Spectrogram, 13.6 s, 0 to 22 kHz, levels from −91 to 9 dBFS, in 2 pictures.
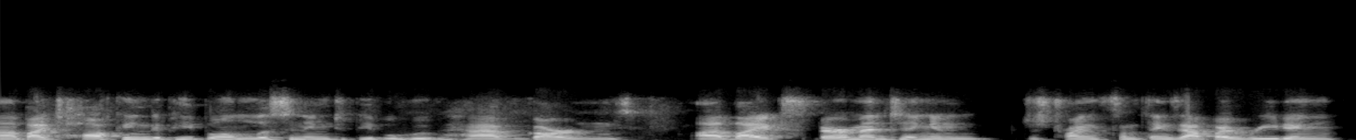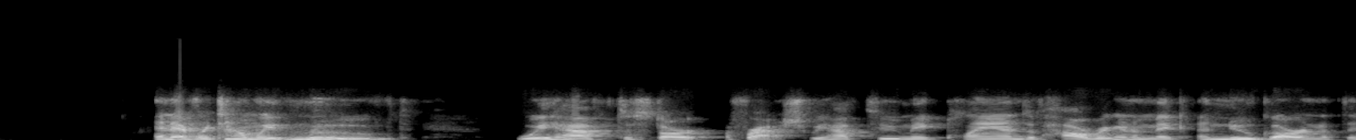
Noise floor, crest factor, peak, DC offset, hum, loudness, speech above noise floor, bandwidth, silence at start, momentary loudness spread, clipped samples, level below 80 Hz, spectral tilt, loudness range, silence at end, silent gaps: under -90 dBFS; 18 dB; 0 dBFS; under 0.1%; none; -18 LUFS; over 72 dB; 7.4 kHz; 0 s; 10 LU; under 0.1%; -70 dBFS; -5.5 dB/octave; 3 LU; 0 s; none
